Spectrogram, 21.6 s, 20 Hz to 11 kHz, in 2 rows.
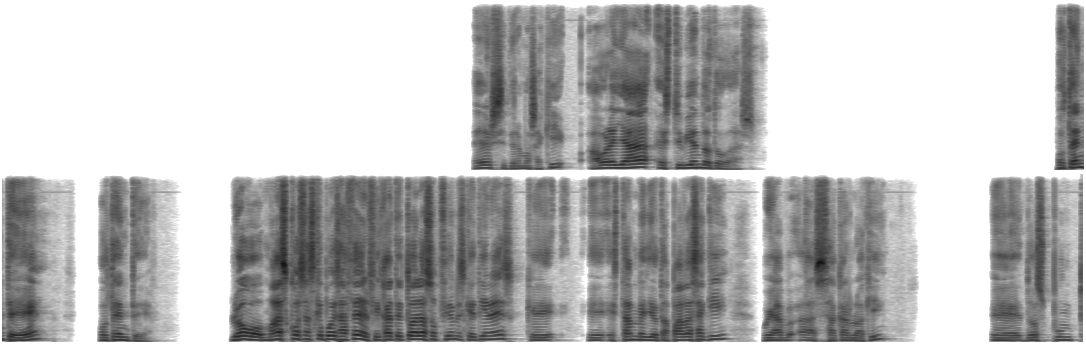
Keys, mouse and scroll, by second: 0.5 Down, 1.0 Down, 1.5 Down, 1.9 Down, 2.3 Down, 3.5 Down, 4.4 Down, 4.7 Down, 7.0 Down, 7.4 Up, 8.9 Tab, 9.8 q, 10.5 Escape, 10.8 Escape, 18.8 Escape, 18.8 click.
